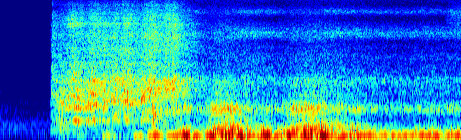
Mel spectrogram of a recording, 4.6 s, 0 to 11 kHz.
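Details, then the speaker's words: Mk1 Ford Escort, freshly built high-compression 1700cc Crossflow with Jenvey throttle bodies and Emerald K6 ECU, first-ever start stone cold at about 30° ambient: catches at once and settles into a slightly lumpy but steady idle, a clean normal cold start. "And you know what? Even already, that sounds sweet as a nut"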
